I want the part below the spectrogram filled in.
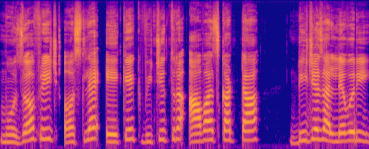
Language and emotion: Goan Konkani, surprised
